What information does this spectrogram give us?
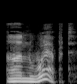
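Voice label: "unwept", English, British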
